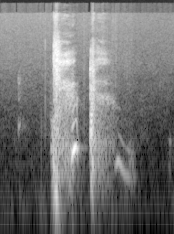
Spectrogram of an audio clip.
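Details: Seasonal allergy sneezing fit during an intense day of sneezing: two quick explosive bursts with a brief voiced tail, a short sneeze pair in a small room.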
